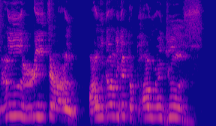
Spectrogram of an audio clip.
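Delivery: very high-pitched, growled monster voice. Showing how the character talks in the original series: growled Goldar voice. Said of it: "Goldar in the original series kinda talks like this".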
